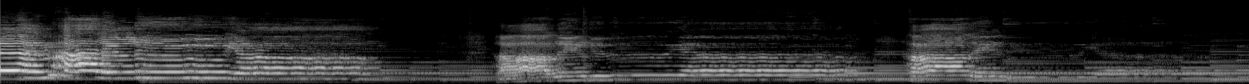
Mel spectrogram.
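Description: A man singing long held notes over strummed acoustic guitar, with new phrases beginning about five and nine seconds in.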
